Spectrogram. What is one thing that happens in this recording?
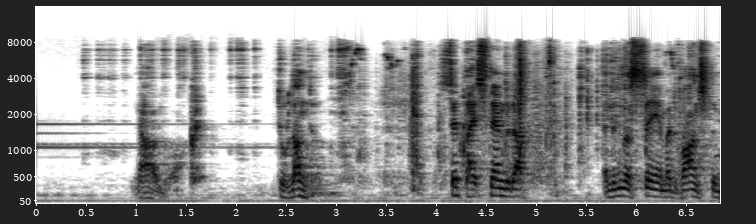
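Another man answers with animation nearby.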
